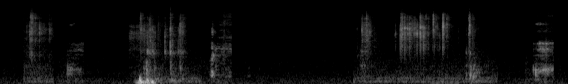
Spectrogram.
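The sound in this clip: Tabletop role-playing dice rattle and clatter on a table in a few scattered bursts of sharp, clicking knocks, with quieter pauses between the rolls.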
